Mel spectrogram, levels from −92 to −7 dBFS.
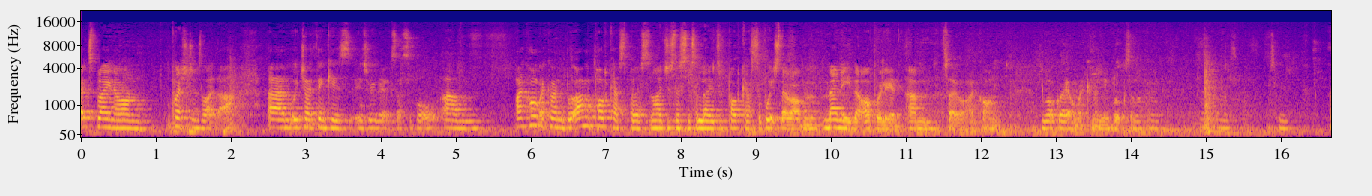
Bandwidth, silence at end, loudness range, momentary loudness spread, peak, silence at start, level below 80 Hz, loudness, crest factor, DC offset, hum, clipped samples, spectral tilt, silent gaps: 16.5 kHz; 0 s; 5 LU; 13 LU; -6 dBFS; 0 s; -46 dBFS; -21 LUFS; 14 dB; under 0.1%; none; under 0.1%; -5 dB/octave; none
